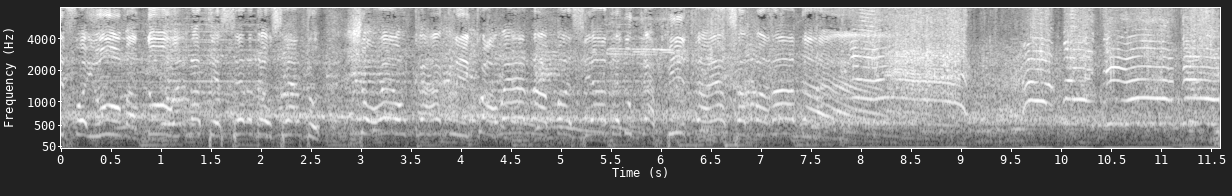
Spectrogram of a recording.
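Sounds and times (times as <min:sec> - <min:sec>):
stadium crowd chanting a player's name: 0:00.0 - 0:11.5
speech: 0:00.2 - 0:08.5.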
